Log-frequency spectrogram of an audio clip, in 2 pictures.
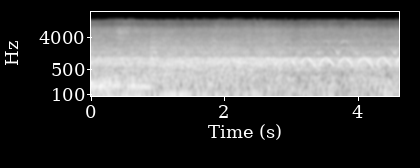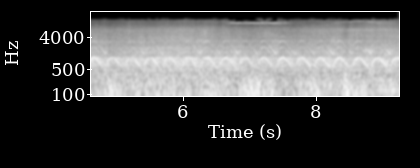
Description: An emergency siren is going off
